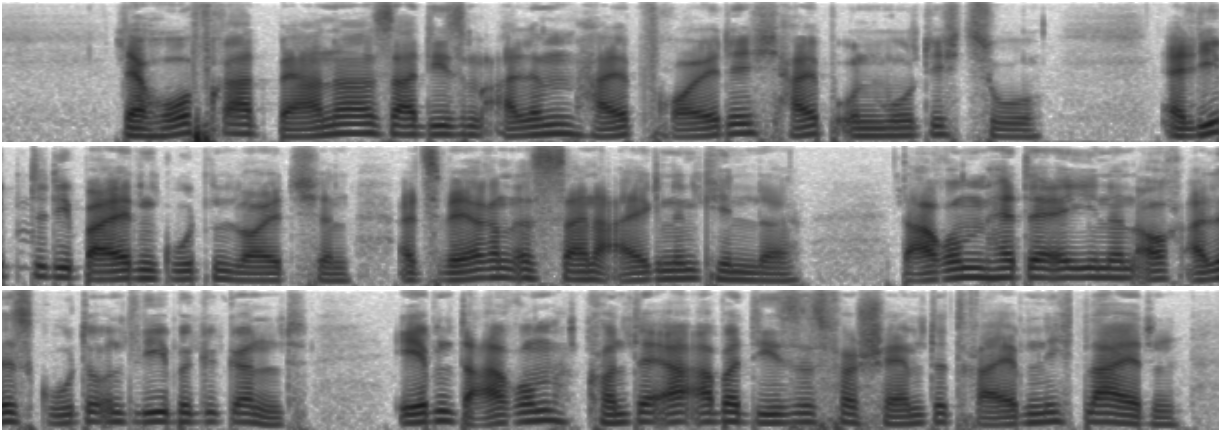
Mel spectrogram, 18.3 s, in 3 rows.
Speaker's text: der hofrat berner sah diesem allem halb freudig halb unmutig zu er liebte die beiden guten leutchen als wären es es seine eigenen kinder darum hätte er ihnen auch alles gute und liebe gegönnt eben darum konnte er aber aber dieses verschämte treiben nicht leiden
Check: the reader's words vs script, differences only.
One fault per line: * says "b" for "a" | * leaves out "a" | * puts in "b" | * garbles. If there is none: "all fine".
* leaves out "es"
* leaves out "aber"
